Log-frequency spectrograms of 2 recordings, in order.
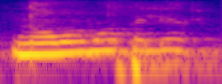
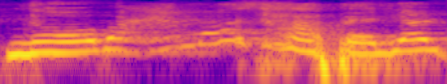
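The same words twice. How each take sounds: First: It is said in a calm, kind tone. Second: It is said in a sharp, confrontational tone. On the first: It settles the disagreement. The speaker calls it right. "Pero en un buen tono" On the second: It provokes more arguing. The speaker calls it wrong. "no como antes que me decía"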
